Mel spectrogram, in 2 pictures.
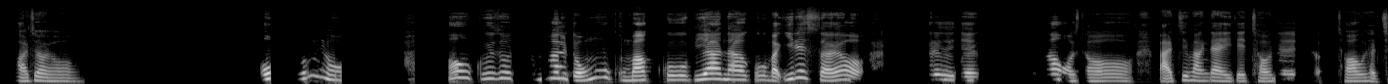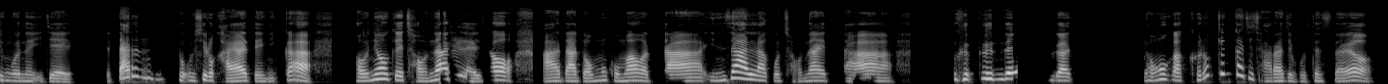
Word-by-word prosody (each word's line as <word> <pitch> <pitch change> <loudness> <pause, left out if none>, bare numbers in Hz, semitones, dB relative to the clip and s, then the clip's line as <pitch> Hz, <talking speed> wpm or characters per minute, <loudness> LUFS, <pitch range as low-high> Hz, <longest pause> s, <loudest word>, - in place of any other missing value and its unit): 맞아요. 155 -3 -3 1.7
어 235 - +8 0.3
그럼요. 270 - 0 1.1
어 310 -1 +3
그래서 270 +2 -2 0.2
정말 275 +4 0
너무 250 - +2
고맙고 200 +1 +2
미안하고 220 -3 +5
막 180 -1 +3
이랬어요. 220 - +3 0.7
그래서 225 -2 -1
이제 180 -2 -1 0.7
고마워서 160 -7 -2 0.2
마지막 180 +5 0
날 165 -3 0
이제 150 0 -4
저는 150 -1 -4 0.4
저 - - -15 0.2
저하고 155 +1 -1
제 135 - -3
친구는 160 0 -5
이제 140 -3 -3 0.3
그 - - -15
다른 300 -11 +1
도시로 180 +2 -2
가야 155 +3 +3
되니까 150 +6 +1 0.4
저녁에 200 +5 +3
전화를 210 +10 +1
해서 195 +8 +2 0.3
"아 155 +2 +1
나 155 -1 +3
너무 155 +6 -4
고마웠다. 165 -2 +1
인사하려고 195 - +3
전화했다." 155 0 -2 0.6
그 240 +1 +1
근데 265 -1 +4 0.4
그러니까 185 -3 0 0.7
영어가 185 +2 0
그렇게까지 430 - -3
잘하지 160 -4 -5
못했어요. 150 +4 -3
180 Hz, 240 characters per minute, -23 LUFS, 155-230 Hz, 1.7 s, 어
